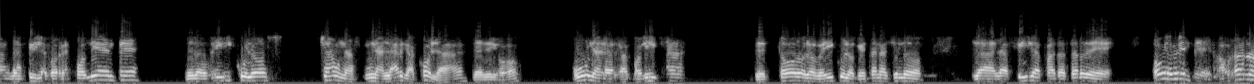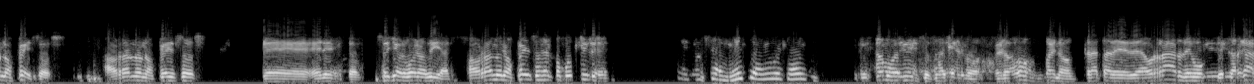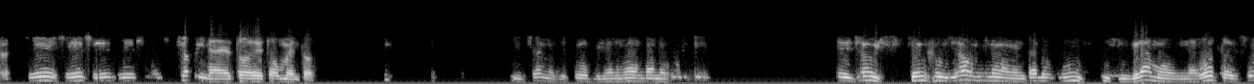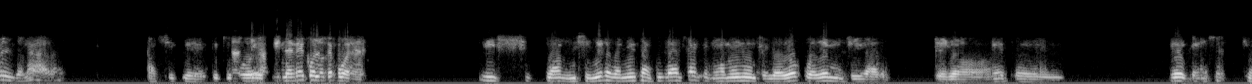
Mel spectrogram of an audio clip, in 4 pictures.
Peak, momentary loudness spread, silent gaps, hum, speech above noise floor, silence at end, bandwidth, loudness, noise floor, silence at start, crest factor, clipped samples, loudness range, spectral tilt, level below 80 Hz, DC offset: -2 dBFS; 11 LU; none; none; 32 dB; 0 s; 7.2 kHz; -16 LUFS; -47 dBFS; 0 s; 16 dB; under 0.1%; 6 LU; -7.5 dB/octave; -44 dBFS; under 0.1%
